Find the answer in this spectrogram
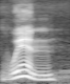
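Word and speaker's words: Nguyen: a Korean last name n-g-u-y-e-n how do you say that name I don't know when I believe it's win really yeah wow never would have gotten that it's Vietnamese okay wow yeah I wouldn't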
